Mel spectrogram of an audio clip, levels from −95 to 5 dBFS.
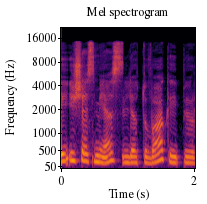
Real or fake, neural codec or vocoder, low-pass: real; none; 14.4 kHz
